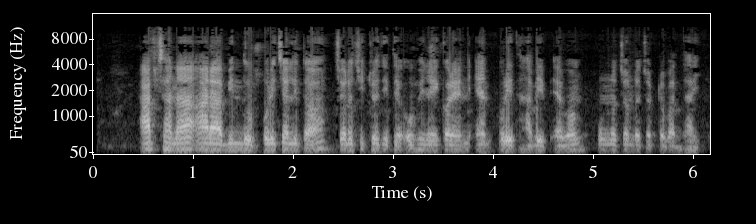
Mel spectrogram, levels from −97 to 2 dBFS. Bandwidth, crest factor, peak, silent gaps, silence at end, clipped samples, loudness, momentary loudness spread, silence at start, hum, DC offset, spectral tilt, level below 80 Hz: 11.5 kHz; 24 dB; -6 dBFS; none; 0.15 s; under 0.1%; -28 LUFS; 12 LU; 0.45 s; none; under 0.1%; -3.5 dB/octave; -60 dBFS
